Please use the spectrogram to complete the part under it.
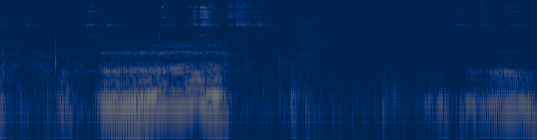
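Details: Siberian Husky playing with a kitten indoors; a low, rumbling, warbling growl-talk lasts about a second, followed by quieter rustles and a shorter grumbling growl near the end.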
